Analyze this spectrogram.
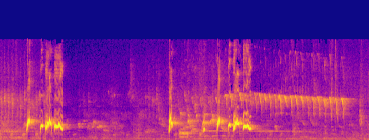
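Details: Red-whiskered bulbul song for training captive birds to sing. Two bouncy whistled phrases are followed by a faint, high, rapid trill in the background.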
